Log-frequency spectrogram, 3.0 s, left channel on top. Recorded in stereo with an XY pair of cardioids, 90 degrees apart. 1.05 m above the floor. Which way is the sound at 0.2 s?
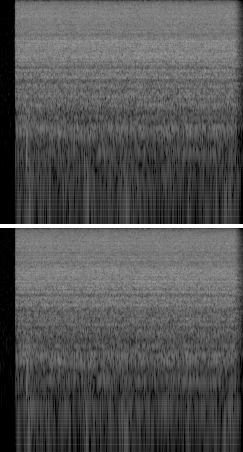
65° left.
